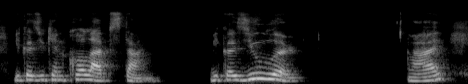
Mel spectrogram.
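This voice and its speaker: Speaking at a fairly slow pace, a woman with a non-native accent uses a medium pitch. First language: not English. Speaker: workshop speaker. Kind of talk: online festival talk.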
